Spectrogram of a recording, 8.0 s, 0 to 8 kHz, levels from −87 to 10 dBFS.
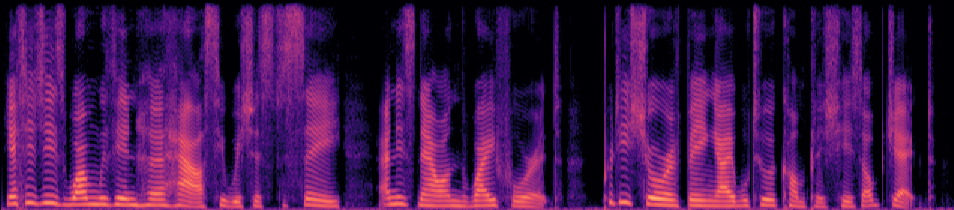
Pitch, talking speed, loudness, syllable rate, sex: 205 Hz, 210 wpm, -20 LUFS, 5.2 syllables/s, female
